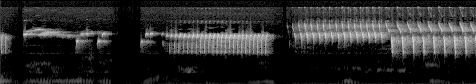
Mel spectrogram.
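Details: Domestic canary singing a long rolling song used to stimulate other canaries: whistled notes, then extended fast pulsed trills at two pitches, with faint low murmuring behind.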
